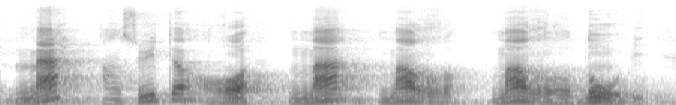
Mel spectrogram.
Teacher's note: Et non aussi moro, non. La lettre mim est lue avec finesse. Donc, je ne dois pas suivre ghayn dans son tafkhim.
